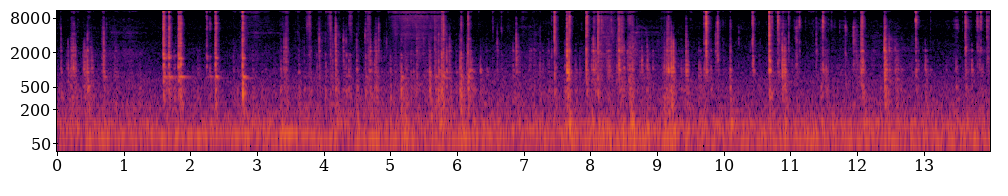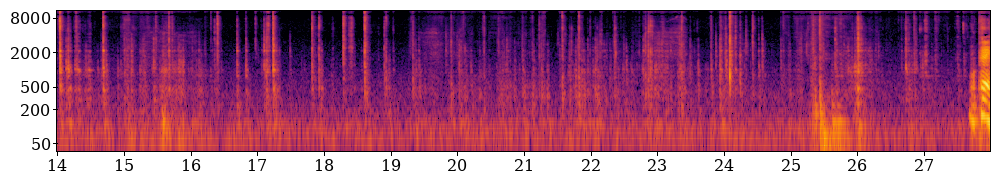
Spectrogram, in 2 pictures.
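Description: Scattered, irregular small clicks and rustles of hands handling a plastic fire alarm heat detector and its wires during replacement, with a short low rumble near the end.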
